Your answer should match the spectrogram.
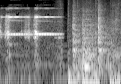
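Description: A bell struck twice in quick succession, ringing clearly, then cut off abruptly about a second and a quarter in; background music with a steady low beat follows.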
